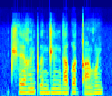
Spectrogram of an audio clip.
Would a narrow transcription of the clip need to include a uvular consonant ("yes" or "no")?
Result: yes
